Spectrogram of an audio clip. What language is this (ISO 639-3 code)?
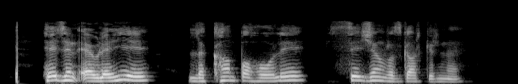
kur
